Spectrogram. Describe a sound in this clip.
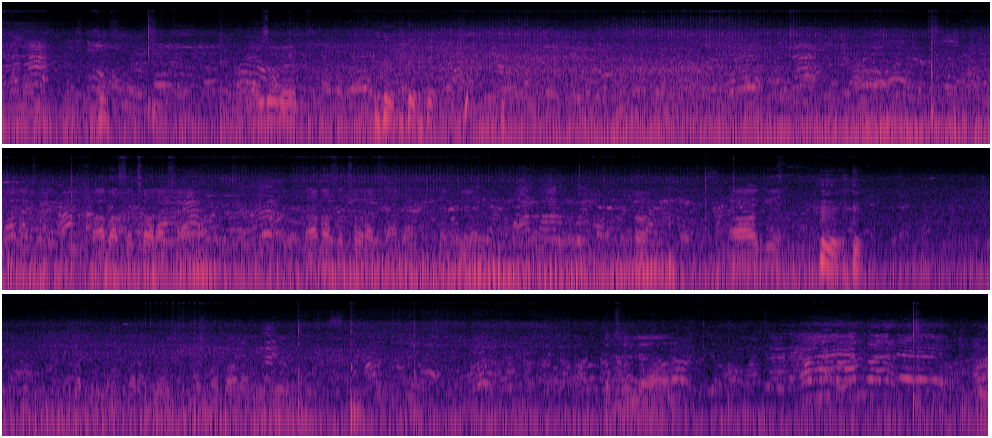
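A large outdoor crowd of men chatters and shouts.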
